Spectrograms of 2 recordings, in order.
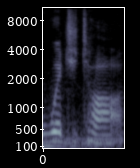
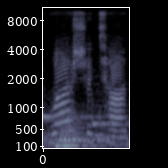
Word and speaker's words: Ouachita: at a baptist university back in texas everybody pronounces it wichita but really it's ouachita washington washington how would you pronounce it it's washita baptist university get it right it's watertall people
